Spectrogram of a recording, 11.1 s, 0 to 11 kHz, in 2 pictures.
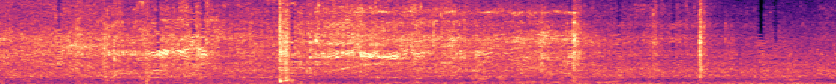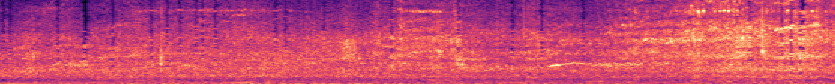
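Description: A Traxxas Rustler 4x4 RC car fitted with buggy wheels drives at high throttle outdoors, a steady buzzing motor whine with road noise throughout, under someone talking.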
